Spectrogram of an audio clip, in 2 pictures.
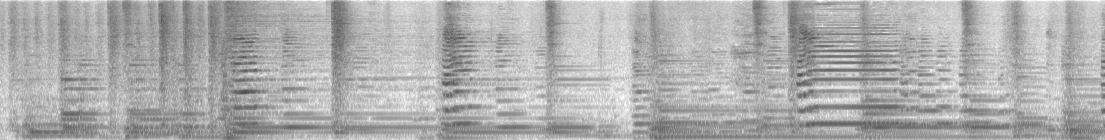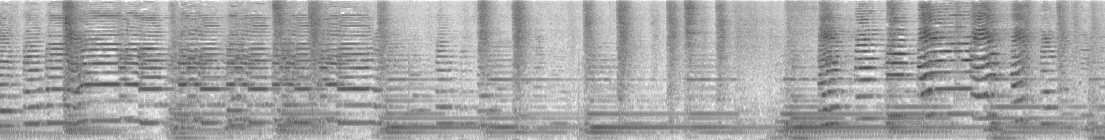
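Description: Live gypsy jazz (jazz manouche): a saxophone plays an instrumental solo over acoustic guitar rhythm, with bass and drum kit accompanying.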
